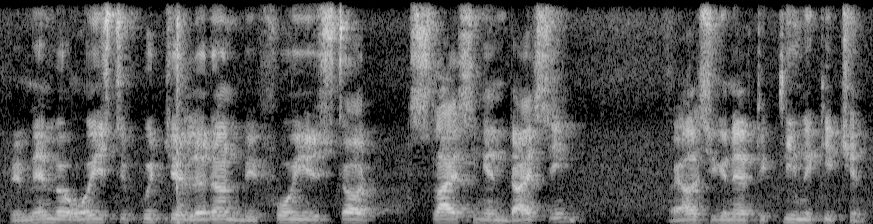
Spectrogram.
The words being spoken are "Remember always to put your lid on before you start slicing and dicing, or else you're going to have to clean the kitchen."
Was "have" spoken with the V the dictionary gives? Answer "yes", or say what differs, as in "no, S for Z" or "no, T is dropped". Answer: no, F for V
